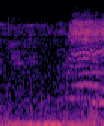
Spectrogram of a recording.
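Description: Alpine Czech dairy goats bleat at a farm near Shymkent, a wavering bleat rising clearly over low background noise near the end of the brief moment.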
